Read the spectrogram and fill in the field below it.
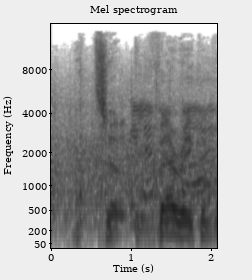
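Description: Two people clap their hands.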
